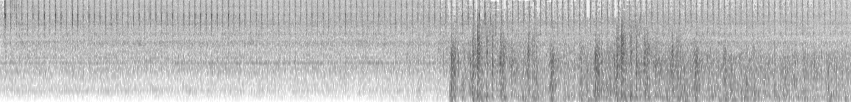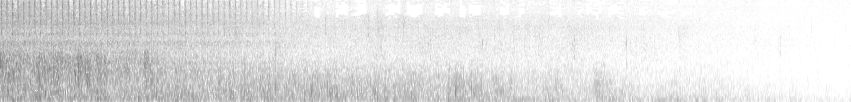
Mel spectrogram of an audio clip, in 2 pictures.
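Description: A faint steady background, then about three and a half seconds in a sudden loud thunder-like crash that rumbles and crackles as it slowly dies away over several seconds.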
